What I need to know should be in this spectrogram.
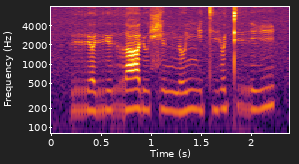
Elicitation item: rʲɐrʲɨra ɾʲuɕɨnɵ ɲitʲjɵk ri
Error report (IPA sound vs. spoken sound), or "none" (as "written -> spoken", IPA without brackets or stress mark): k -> tʲ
